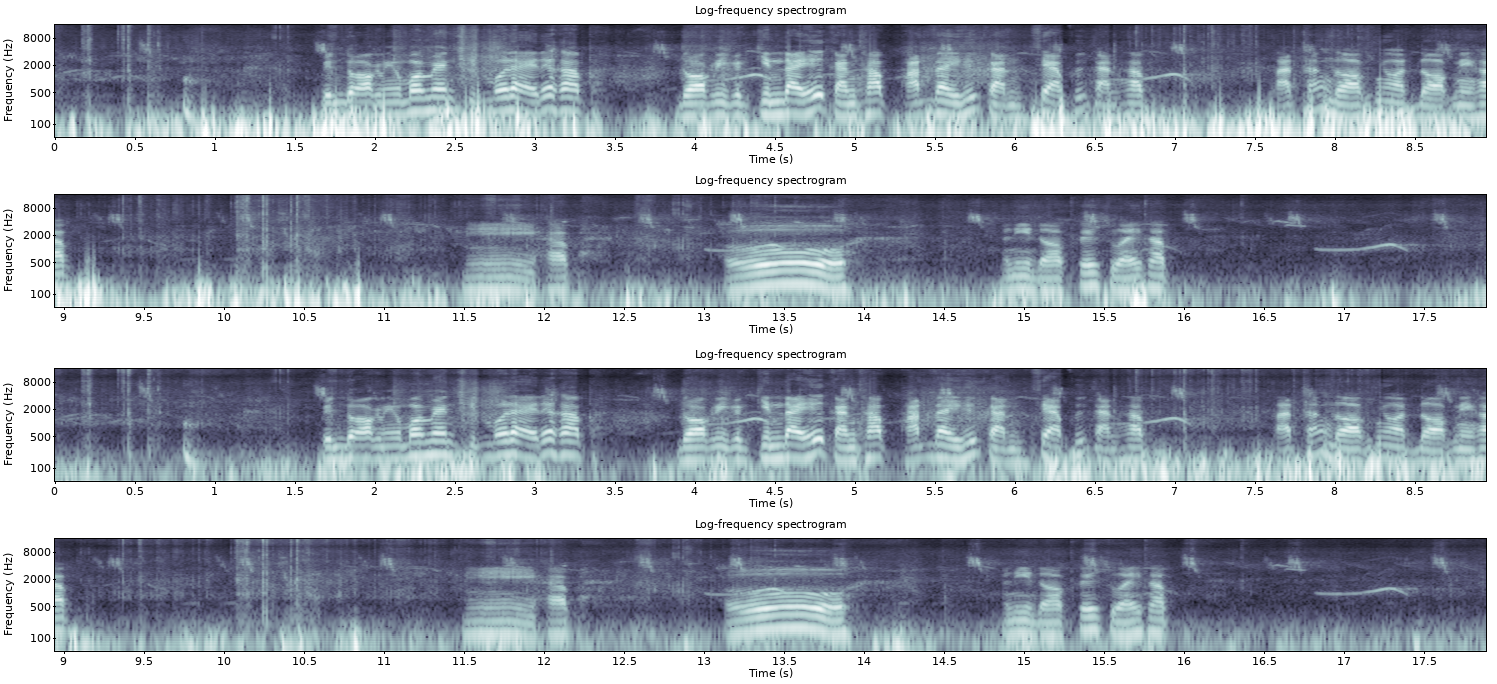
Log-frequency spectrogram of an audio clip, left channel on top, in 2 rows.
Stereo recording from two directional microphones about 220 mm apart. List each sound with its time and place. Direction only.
0.1 s a sound: 5° right (ahead or behind)
1.7 s speech: 5° left (ahead or behind)
2.5 s speech: 40° left (ahead or behind)
2.7 s speech: 5° left (ahead or behind)
10.1 s clip-clop: 5° right (ahead or behind)
11.5 s speech: 5° left (ahead or behind)
13.2 s speech: 5° left (ahead or behind)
